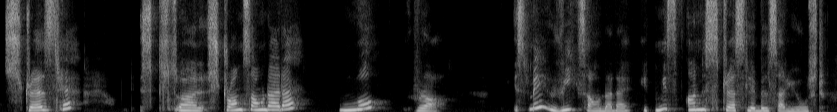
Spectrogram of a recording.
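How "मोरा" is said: "मोरा" stretched slowly, मो and रा apart; slow, separated "मोरा", falling away on रा; syllable-by-syllable demo. Shown as a demonstration. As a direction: pause between the syllables of "मोरा". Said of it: "किस तरह से प्रोनाउंस करेंगे".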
